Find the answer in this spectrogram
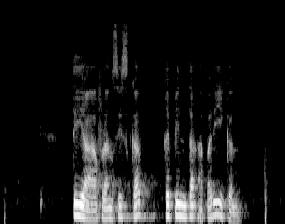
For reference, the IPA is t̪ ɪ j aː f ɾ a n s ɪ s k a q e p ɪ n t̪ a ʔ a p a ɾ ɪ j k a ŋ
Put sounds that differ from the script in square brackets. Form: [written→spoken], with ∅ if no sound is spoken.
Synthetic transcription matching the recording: t̪ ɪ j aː f ɾ a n s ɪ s k a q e p ɪ n t̪ a ʔ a p a ɾ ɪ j k a ŋ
